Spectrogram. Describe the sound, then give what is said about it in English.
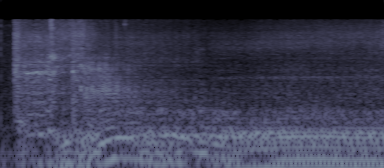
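An Aston Martin DBS car engine fires up with a sharp burst as the key is turned and settles into a loud, deep, throbbing rumble, with no voices. “And the third reason he picked the Aston Martin DBS.”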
